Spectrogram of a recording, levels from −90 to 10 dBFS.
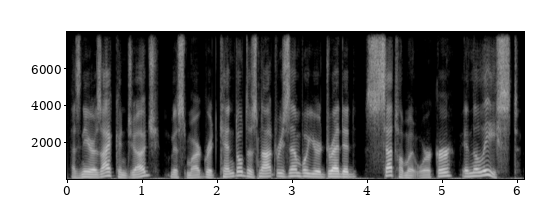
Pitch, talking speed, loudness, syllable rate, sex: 150 Hz, 185 wpm, -18 LUFS, 5.1 syllables/s, male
